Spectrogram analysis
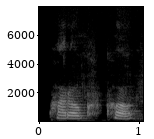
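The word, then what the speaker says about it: փառք քո: Lien yerking yev yerkir parok ko. So you hear how she says parok ko. There's two k's, aspirated k's, one after the other.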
